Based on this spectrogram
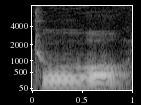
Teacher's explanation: You just go from the vowel U to the vowel O without a pause, without a glottal, without any separation. Tuo. You can really keep the legato going there.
